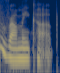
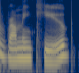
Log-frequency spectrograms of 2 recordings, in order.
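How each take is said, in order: First: The last syllable rhymes with 'tub'. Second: The last syllable rhymes with 'tube'. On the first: This is the speaker's own way of saying it. The speaker calls it right. "I say Rummy Cub" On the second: This is how other people say it. The speaker calls it wrong. "other people say Rummy Cube"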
